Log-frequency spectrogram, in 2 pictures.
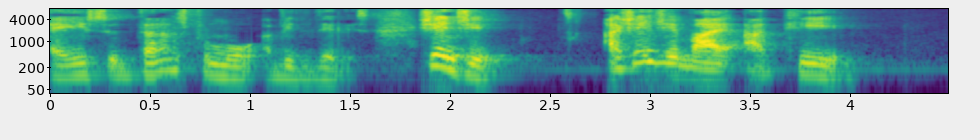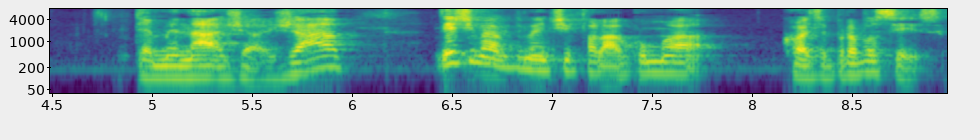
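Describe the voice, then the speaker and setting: The man's voice is somewhat breathy. He talks at a moderate pace, his pitch swinging very widely. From Austria. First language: German (speaking Portuguese). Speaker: pastor and online mentor. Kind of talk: live stream sermon with sales pitch. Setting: live stream.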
